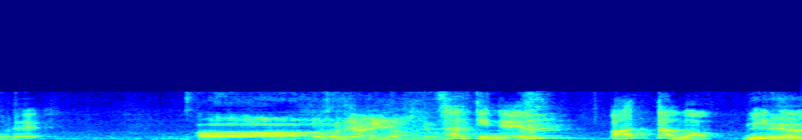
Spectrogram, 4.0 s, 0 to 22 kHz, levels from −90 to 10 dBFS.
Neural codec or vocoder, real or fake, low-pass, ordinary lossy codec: codec, 16 kHz, 4 kbps, FunCodec, trained on LibriTTS, 50 frames a second; fake; none; none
